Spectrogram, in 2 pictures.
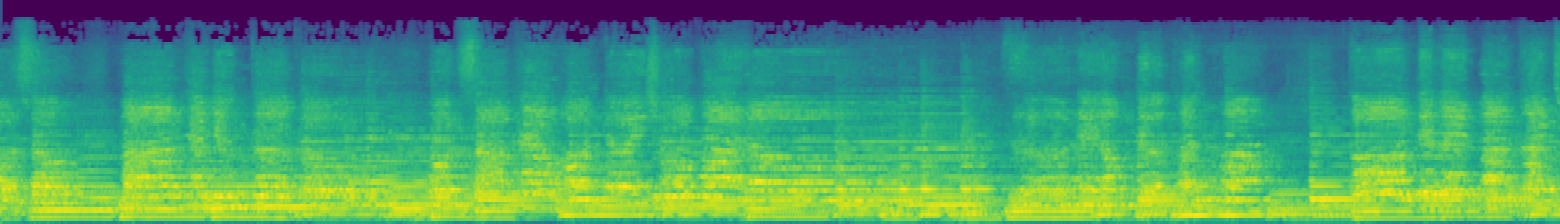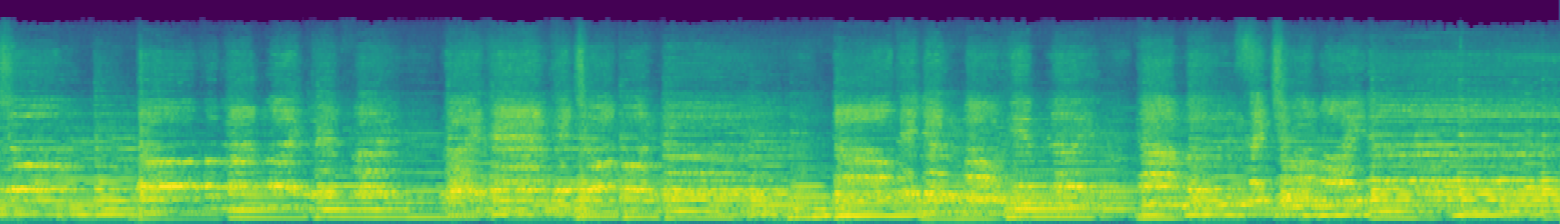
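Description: A mixed church choir of men and women singing a hymn in Vietnamese, over low accompaniment notes held and changed every second or two.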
